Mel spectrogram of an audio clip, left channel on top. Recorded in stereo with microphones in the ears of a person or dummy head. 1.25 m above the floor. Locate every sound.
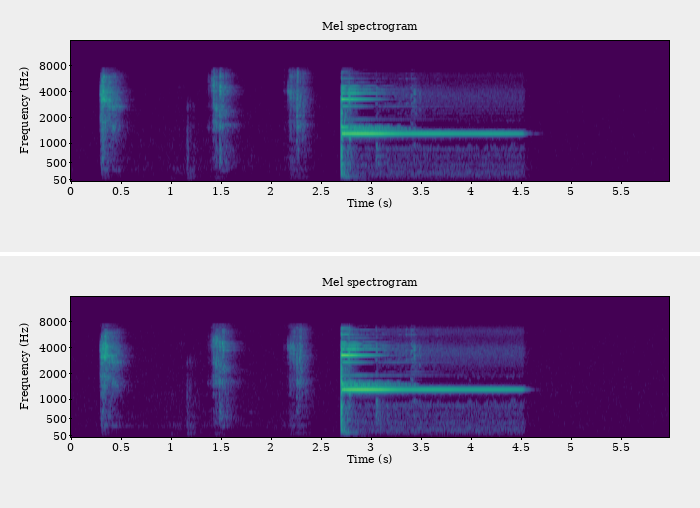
0.3 s chewing: 5° left (ahead or behind), 5 m
2.7 s a chime: 10° right (ahead or behind), 0.6 m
